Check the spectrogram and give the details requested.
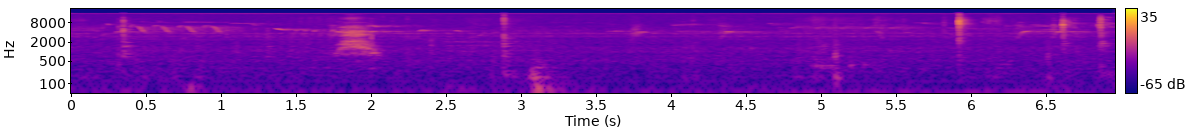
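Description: Birds chirping and calling: short high twittering notes, with a harsher squawk about two seconds in and a few sharp clicks near the end.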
